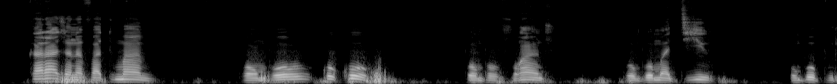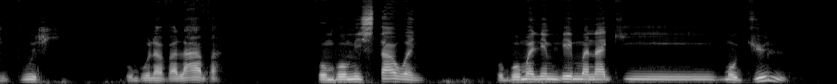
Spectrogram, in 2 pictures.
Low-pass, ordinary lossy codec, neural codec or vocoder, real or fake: none; none; none; real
